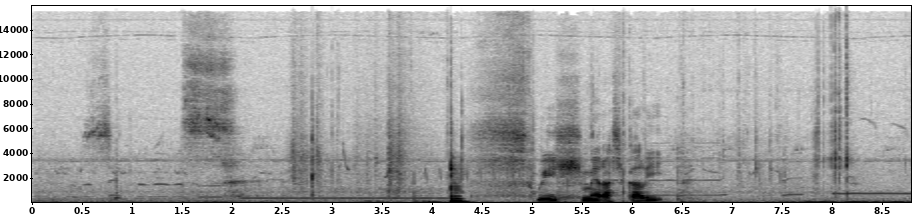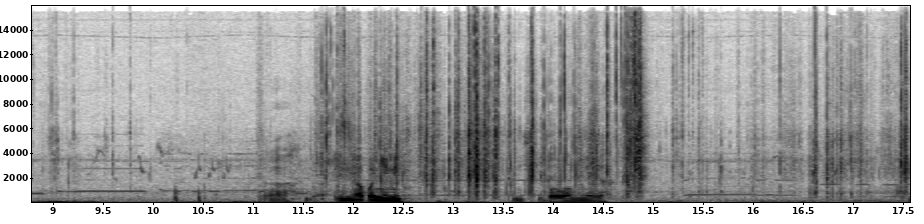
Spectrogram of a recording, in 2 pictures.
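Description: Thick sauce squelches out of a packet onto noodles.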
